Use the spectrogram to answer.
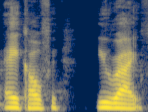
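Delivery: ordinary talk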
